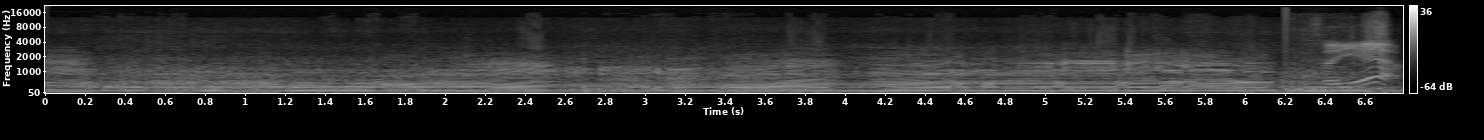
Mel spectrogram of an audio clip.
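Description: A two-stroke mini moto engine revs hard, its buzzing tone rising and holding steady at high pitch and climbing again at the end, with shouting over it.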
